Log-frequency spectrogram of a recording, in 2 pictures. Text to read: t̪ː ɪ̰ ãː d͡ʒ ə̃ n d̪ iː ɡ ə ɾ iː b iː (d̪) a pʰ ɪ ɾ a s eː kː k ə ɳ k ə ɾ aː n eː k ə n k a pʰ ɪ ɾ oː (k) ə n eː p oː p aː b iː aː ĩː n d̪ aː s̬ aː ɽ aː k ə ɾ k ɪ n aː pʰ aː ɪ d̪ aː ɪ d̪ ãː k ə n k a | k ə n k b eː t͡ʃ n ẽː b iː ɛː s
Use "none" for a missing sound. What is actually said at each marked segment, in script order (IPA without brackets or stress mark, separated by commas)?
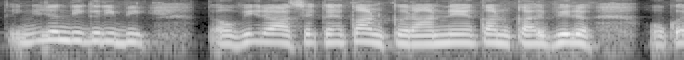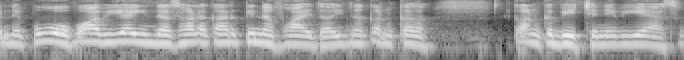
t̪, k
